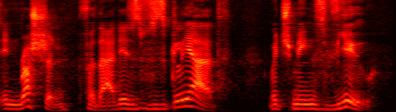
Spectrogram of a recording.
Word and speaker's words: взгляд: Russian for that is vzgliad, which means view. V, Z, G, L, and J are like V, Z, G, L, and Y all together before you even get a shot at a vowel.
